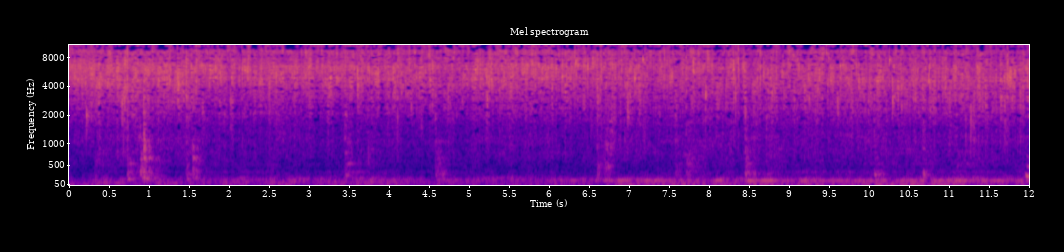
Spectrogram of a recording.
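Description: Eggplant sizzles and crackles in hot cooking oil for Filipino tortang talong, a dense continuous frying hiss close by with occasional pops and soft stirring clunks throughout.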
